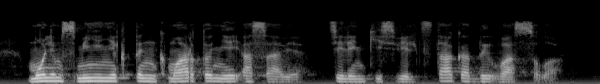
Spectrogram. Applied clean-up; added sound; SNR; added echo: none; none; none; none.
